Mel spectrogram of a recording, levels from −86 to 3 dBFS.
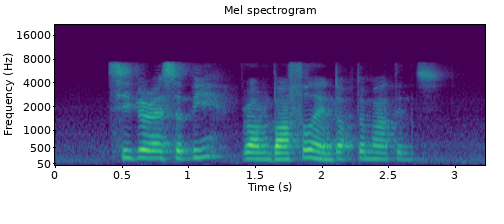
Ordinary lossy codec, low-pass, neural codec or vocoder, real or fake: none; 7.2 kHz; codec, 16 kHz, 0.8 kbps, ZipCodec; fake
